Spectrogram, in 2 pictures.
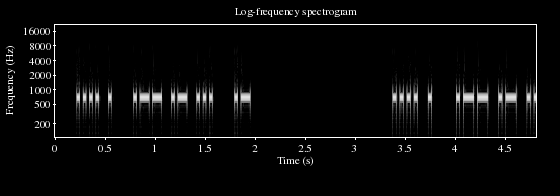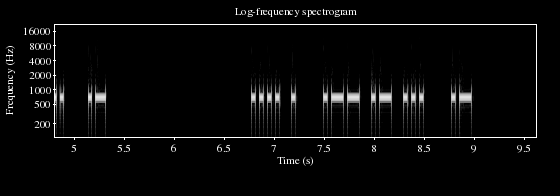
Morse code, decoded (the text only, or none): HE WAS A HE WAS A HE WAS A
